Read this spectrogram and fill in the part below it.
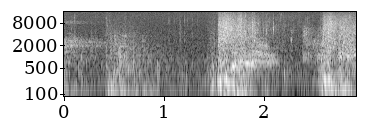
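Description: A sword strikes armour with a metallic clang.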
